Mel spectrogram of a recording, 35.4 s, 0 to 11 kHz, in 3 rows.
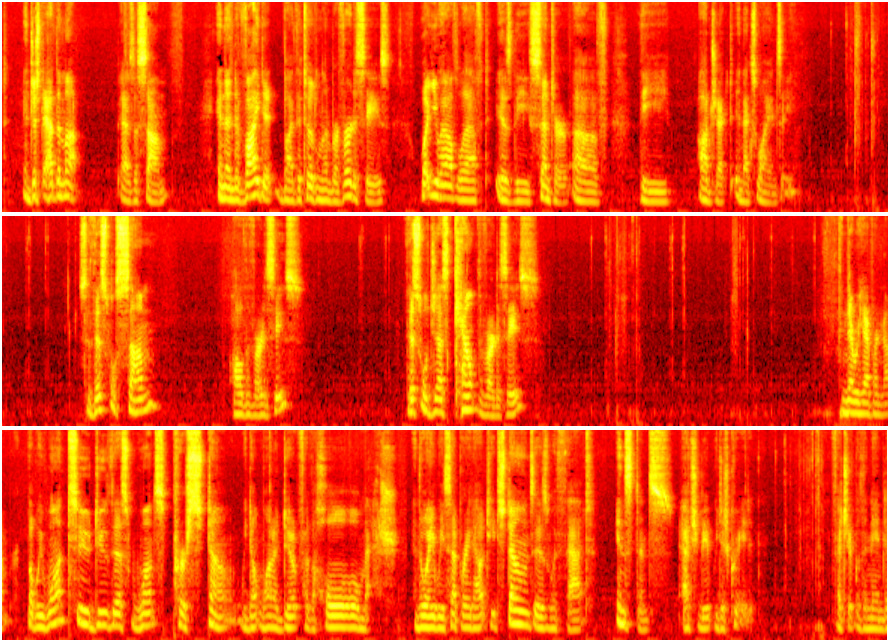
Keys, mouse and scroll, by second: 11.0-12.1 drag, 11.6 c, 12.6-12.9 scroll down 3, 12.8 scroll up 3, 16.6-16.9 drag, 19.7-20.7 drag, 21.6 ctrl+right click, 21.9 click, 22.3 drag, 33.9-35.4 drag.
